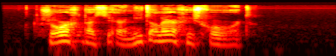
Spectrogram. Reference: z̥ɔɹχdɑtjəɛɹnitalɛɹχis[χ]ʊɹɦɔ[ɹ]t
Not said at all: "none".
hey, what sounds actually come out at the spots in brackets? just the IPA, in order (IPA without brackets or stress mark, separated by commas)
f, ɹ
